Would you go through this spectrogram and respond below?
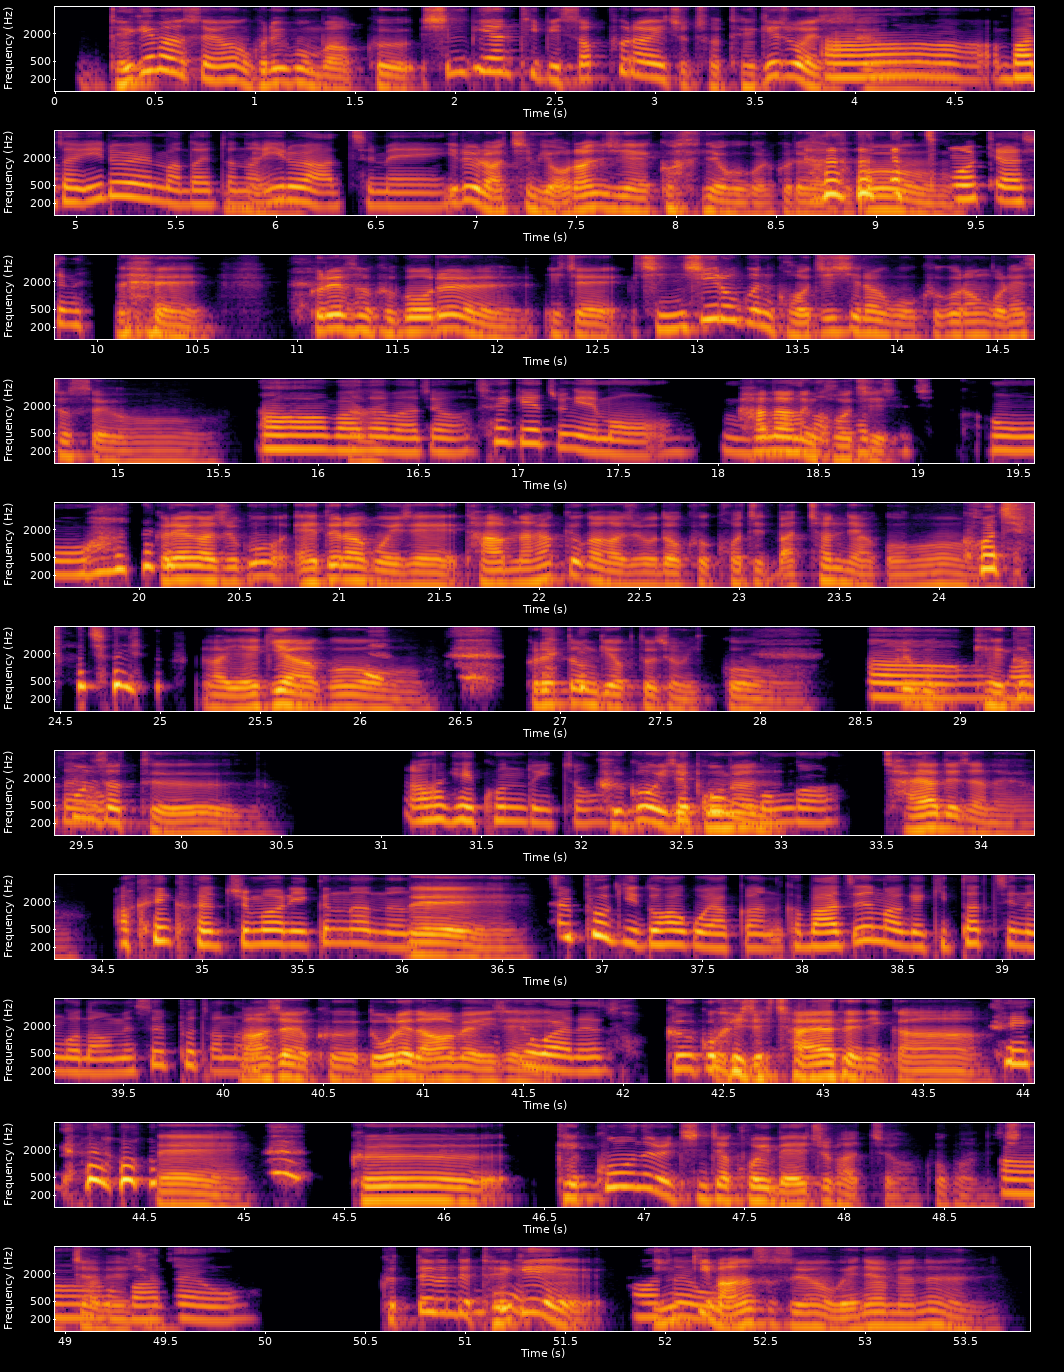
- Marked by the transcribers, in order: laughing while speaking: "했거든요"; laugh; laughing while speaking: "네"; laugh; laughing while speaking: "거짓 맞췄냐고"; laugh; other background noise; laughing while speaking: "슬프잖아요"; laughing while speaking: "이제"; laughing while speaking: "그니까요"
- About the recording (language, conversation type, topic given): Korean, podcast, 어렸을 때 즐겨 보던 TV 프로그램은 무엇이었고, 어떤 점이 가장 기억에 남나요?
